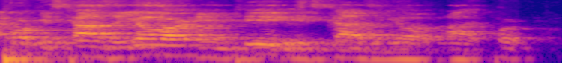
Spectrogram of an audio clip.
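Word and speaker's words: חזיר: So, Cha-Za, the character Yah, and the character Ra connected, Yar, Chazayar. That's how you pronounce it. Chazayar.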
